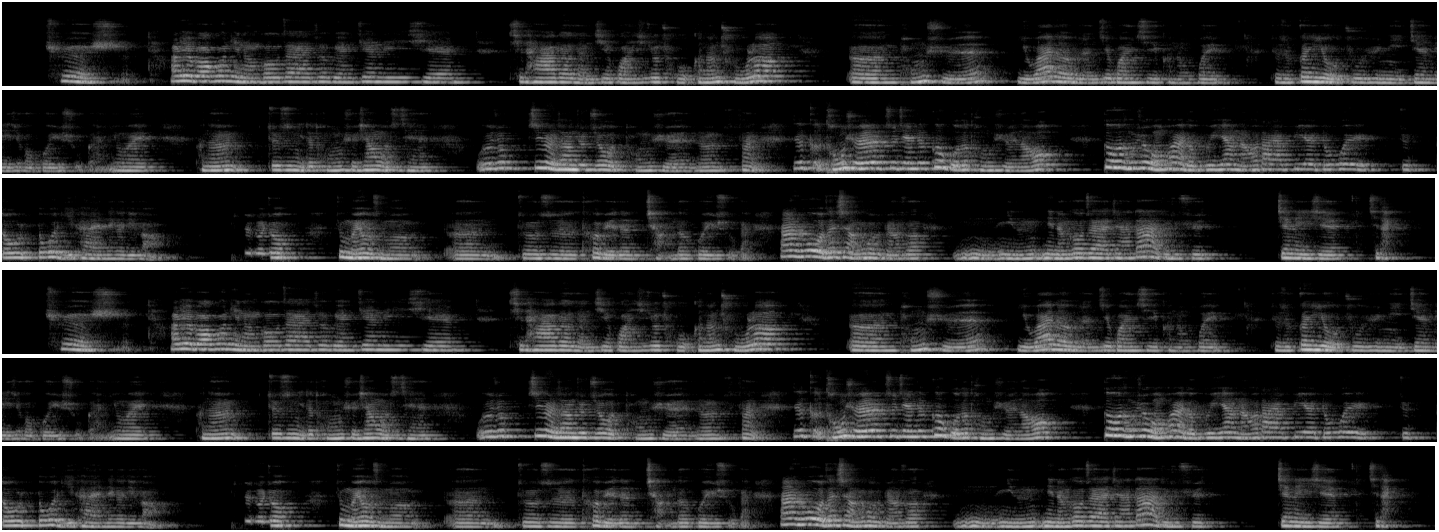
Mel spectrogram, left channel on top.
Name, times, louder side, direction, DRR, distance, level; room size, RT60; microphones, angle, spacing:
voice 1, 0.4-4.6 5.1-7.8 8.5-9.9 10.2-12.2 12.7-15.8 16.3-18.7 19.1-24.9 25.4-28.0 28.3-30.3 31.1-31.6 32.1-40.8 41.5-42.6, equal, 5° right, 3 dB, 0.7 m, -27 dB
6.3 x 5.4 x 3.0 m, 0.69 s
head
